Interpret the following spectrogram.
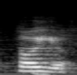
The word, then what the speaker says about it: toyo: And then I got, Toyo. Toyo. Is that how you say it in Tagalog? Tagalog, yeah.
